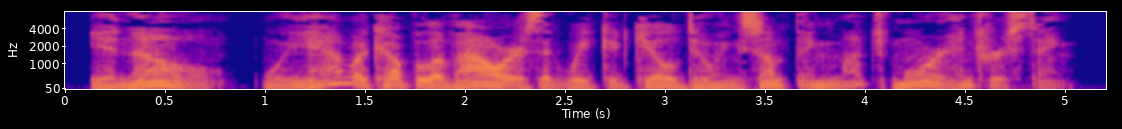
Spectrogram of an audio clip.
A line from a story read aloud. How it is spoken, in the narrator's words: Mike murmured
